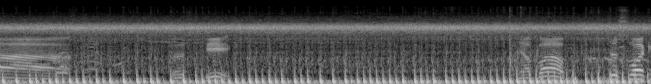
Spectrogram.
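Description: A Yamaha YZ250F dirt bike engine is started and runs steadily at a close, rapid, clattering idle throughout, with a voice briefly heard over it.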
